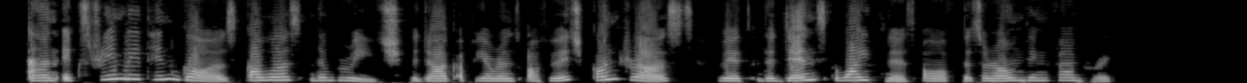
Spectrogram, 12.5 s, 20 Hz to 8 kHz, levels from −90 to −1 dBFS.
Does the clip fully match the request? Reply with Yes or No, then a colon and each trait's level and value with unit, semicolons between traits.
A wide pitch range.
No: average, 4.3 semitones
